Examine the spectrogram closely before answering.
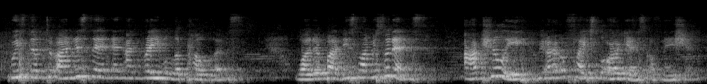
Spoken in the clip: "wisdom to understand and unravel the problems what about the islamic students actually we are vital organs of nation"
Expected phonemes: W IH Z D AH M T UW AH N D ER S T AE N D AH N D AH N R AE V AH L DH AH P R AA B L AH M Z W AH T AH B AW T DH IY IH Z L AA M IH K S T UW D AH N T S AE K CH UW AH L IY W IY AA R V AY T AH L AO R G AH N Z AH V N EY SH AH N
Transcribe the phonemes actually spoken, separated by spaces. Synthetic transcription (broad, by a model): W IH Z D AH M T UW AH N D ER S T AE N D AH N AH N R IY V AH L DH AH P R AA B L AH M S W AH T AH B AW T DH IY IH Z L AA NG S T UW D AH N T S AE K CH UW AH L IY W IY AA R F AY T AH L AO R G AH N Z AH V N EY SH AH N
